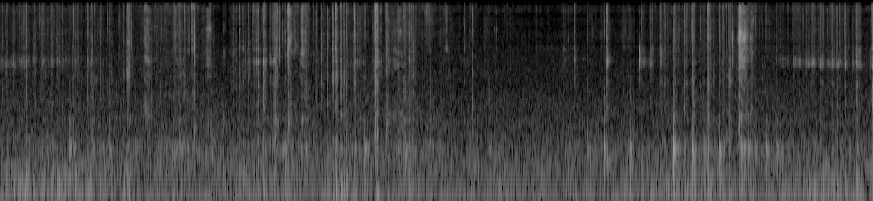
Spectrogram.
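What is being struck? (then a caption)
Bar of soap. A solid, rounded rectangular orange soap bar is held in the hand and shaved with a blade into thin curls. The sound is a quiet, bright, crisp scraping made of many small, dry ticks and crackles. It pauses briefly in the middle before the shaving resumes.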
